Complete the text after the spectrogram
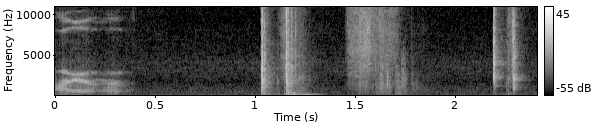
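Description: A rubber stamp thumps down once on paper.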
